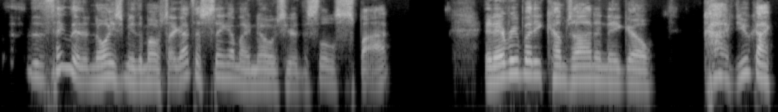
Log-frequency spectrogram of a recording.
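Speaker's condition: No condition

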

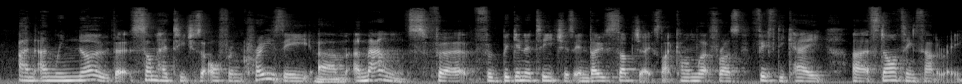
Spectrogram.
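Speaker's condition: No condition

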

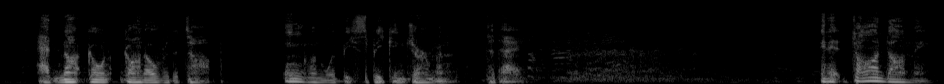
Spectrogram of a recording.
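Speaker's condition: Cleft lip and palate; congenital

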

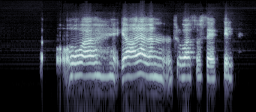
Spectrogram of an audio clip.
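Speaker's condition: Cerebral palsy, spastic

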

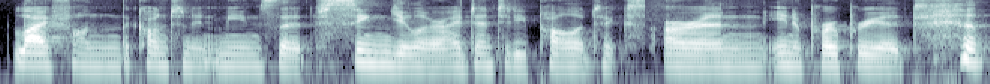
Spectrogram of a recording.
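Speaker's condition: No condition

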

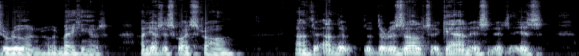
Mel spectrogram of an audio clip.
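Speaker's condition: Parkinson's; grouped objects merge together

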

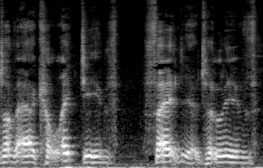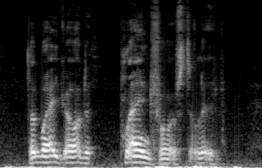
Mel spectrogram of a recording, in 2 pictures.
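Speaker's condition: Dystonia and cerebral palsy; bronchial asthma

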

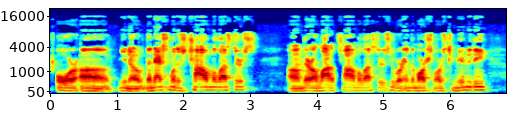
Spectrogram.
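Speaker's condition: Cleft lip and palate; facial scars from surgeries

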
